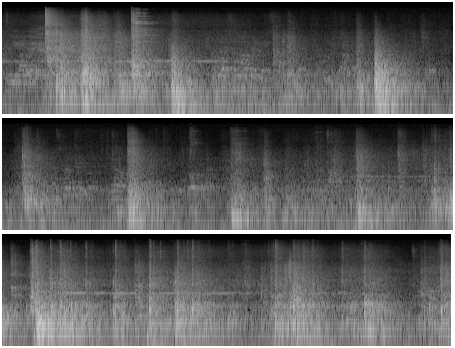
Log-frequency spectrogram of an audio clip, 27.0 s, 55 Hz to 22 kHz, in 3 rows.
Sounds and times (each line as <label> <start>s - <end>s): sounds produced by people working 0.0s - 10.4s
voices of the workers 0.0s - 7.7s
sounds produced by people working 11.0s - 27.0s
voices of the workers 19.0s - 27.0s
